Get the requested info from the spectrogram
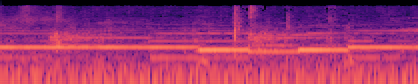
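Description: Ice cream truck chime playing its simple jingle, one held note after another stepping up and down in pitch, over a low rumble.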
